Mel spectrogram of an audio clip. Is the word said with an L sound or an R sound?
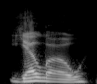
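L sound. It is said with a clear L sound. The speaker calls it right.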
